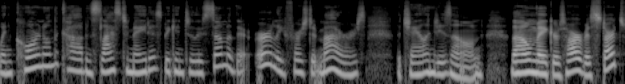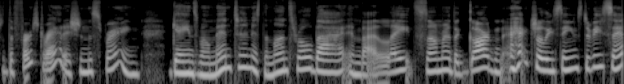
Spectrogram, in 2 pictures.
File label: Accent Reel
